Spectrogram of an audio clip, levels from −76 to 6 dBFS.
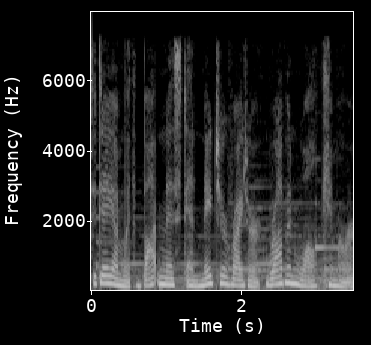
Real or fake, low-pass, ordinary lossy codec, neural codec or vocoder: real; 7.2 kHz; MP3, 64 kbps; none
